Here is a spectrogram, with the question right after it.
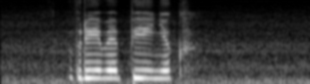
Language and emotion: Russian, sad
